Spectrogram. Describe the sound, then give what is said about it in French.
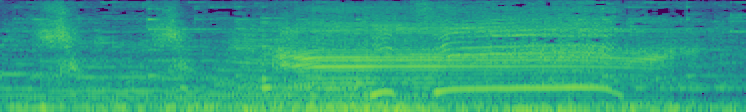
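A single sheep lets out a long, wavering bleat, rising and then trailing off, over a steady rumble of outdoor background noise. “Être seule loin du monde, au milieu du cosmos, moi, la bergère, ne faire plus qu'une avec la montagne, la chienne et le brebis.”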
